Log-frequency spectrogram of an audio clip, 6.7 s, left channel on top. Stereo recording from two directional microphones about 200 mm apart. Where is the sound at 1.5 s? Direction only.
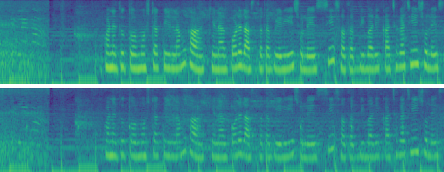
40° left (ahead or behind).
